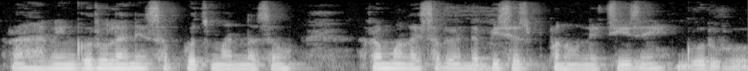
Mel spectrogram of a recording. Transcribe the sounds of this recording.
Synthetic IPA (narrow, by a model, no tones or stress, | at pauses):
rʌɦamiɡuɾulajnesʌpot͡smanːʌt͡sʰʌw̃ | rʌmʌlajsʌbʌjbʱʌnd̪abisesbʌnawnet͡sid͡zaj̃ɡuɾuko̰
